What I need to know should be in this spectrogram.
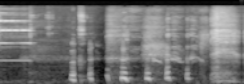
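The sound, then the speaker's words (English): A single bright ding of a service desk bell rings out and fades, followed by a run of short, choppy vocal bursts and noise. “Oh, you know, just digging my bell. Trying to get service from you.”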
